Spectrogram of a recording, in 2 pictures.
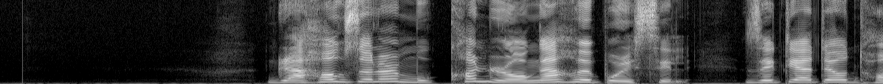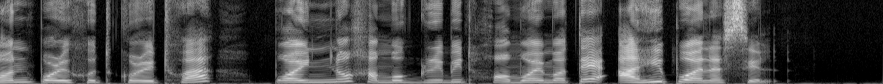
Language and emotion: Assamese, angry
